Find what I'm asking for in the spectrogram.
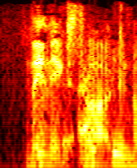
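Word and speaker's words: LinuxTag: Linux Tag, okay. – I can't remember it. – Here it's Linux. We use the Linux pronunciation, but Tag, of course, is the German word for day.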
